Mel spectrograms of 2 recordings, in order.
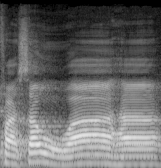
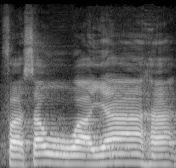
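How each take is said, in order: First: No 'y' sound comes before the final 'ha'. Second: A 'y' sound comes before the final 'ha'. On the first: The speaker calls it right. "Jadi bacanya fasawwaha" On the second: The speaker calls it wrong. "Jangan bacanya fasawwayaha"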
